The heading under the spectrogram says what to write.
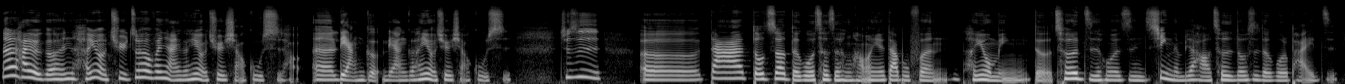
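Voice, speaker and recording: A woman with a Taiwanese Mandarin accent hosts a solo podcast, telling stories in an animated, chatty way. She often restarts her sentences. Her voice sits at a middle pitch, recorded close and dry with no room sound. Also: fast, dry recording. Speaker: podcast host.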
